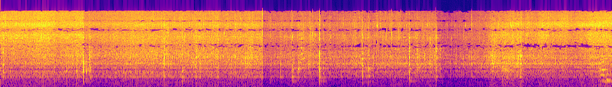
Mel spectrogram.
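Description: Moong dal sizzling in hot ghee in a kadhai, just after being poured in. The steady sizzle drops abruptly about five seconds in, leaving a quieter hiss with scattered sharp pops and crackles, then picks up again near the end.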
